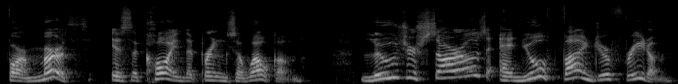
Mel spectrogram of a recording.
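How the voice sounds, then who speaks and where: A big, jovial man from a storybook, as a woman reader puts him on, preaching mirth. The delivery is slow, forceful and emphatic, with very lively pitch. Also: husky, full character voice. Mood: earnest, advising.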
